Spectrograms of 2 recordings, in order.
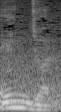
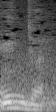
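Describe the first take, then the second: No difference in how they are said.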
